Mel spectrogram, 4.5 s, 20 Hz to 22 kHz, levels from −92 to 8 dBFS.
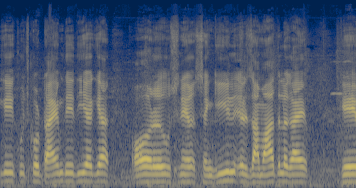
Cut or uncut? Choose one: cut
